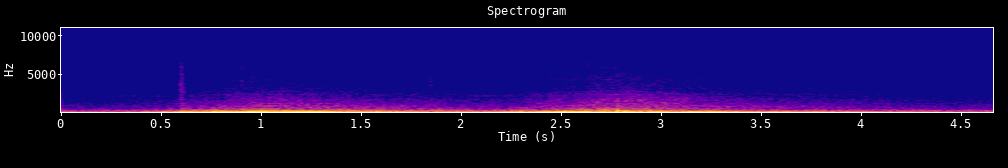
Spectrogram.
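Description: A 1993 Ford F-150 pickup with a five-speed manual and nearly 100,000 miles revs its engine twice, a close, moderate rumbling rise and fall with no voices over it.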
